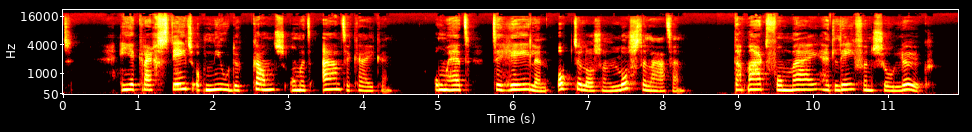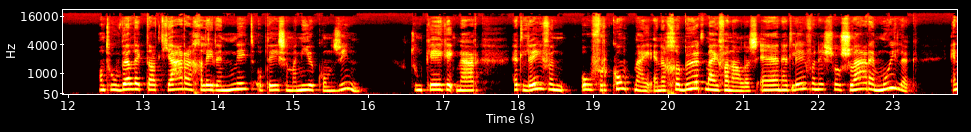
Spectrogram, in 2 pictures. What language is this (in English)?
Dutch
